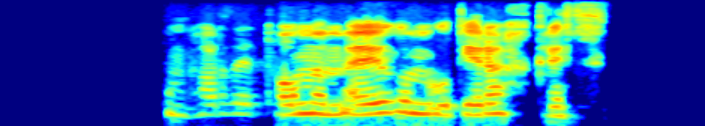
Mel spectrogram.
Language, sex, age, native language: Icelandic, female, 40-49, Icelandic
